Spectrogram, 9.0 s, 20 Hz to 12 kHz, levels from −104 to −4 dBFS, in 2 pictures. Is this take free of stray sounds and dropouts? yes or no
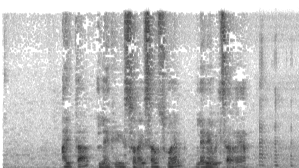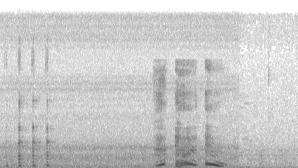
no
